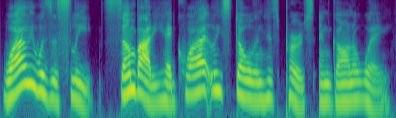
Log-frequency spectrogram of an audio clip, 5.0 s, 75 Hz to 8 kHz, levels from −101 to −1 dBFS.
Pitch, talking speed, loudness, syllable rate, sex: 175 Hz, 155 wpm, -19 LUFS, 4.7 syllables/s, female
